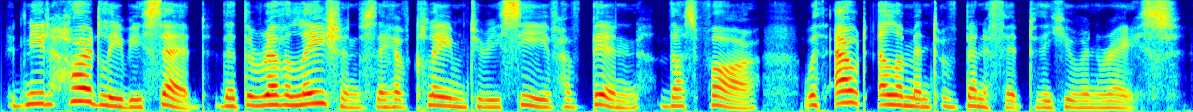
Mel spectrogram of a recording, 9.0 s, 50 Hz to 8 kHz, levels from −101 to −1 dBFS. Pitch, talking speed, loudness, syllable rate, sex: 215 Hz, 170 wpm, -19 LUFS, 4.6 syllables/s, female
